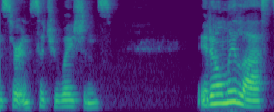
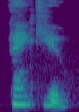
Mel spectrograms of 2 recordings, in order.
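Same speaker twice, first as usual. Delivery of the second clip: soft, barely voiced thank you; whispered thanks; 4 semitones higher, 10 dB quieter than usual. A narrator's reading. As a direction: breathe it gratefully. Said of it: "Esme whispers".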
